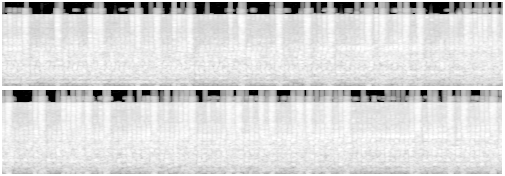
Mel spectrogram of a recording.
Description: Problem solved. The alternator one-way clutch pulley was broken, and it was making that knocking noise.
